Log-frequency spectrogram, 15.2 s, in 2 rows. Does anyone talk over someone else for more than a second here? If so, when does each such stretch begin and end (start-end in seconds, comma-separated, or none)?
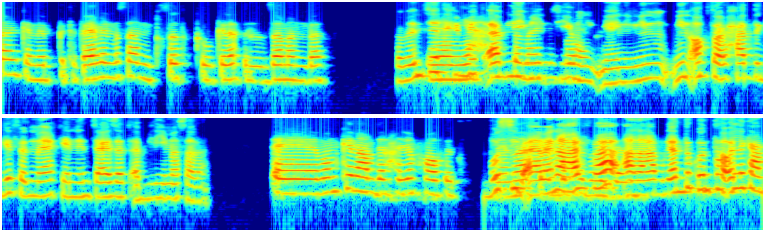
4.2-6.0, 12.5-14.0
